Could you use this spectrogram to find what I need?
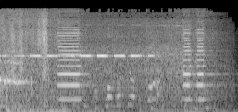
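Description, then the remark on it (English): A car on a city street lurches to a sudden stop in front of a man stepping into the street, its low engine rumble joined by two sharp, steady horn blasts, the first longer and the second shorter, with busy street noise around it. “A car lurches to a halt in front of him.”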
